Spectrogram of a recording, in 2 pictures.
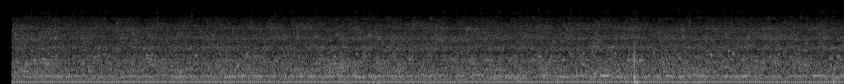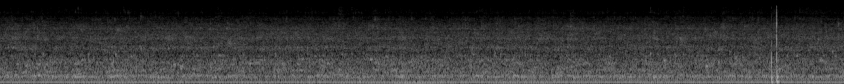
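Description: Aquarium water trickling steadily, with a constant low hum underneath; one faint click about six seconds in.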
